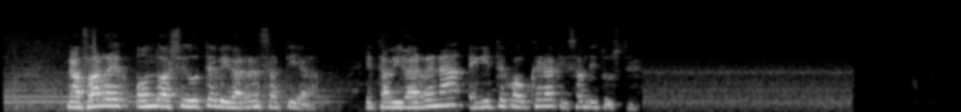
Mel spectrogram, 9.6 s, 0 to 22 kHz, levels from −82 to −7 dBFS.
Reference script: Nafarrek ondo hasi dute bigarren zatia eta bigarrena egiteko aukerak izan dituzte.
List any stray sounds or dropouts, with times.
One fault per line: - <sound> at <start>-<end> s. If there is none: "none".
none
